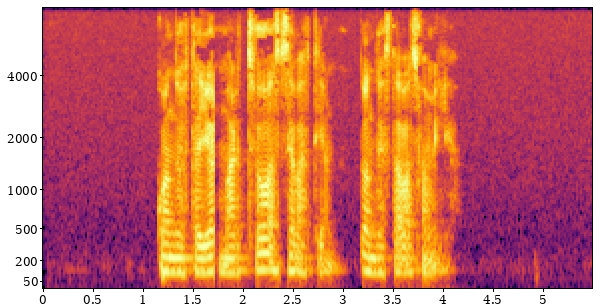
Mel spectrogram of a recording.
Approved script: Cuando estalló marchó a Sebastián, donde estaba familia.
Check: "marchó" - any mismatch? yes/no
no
